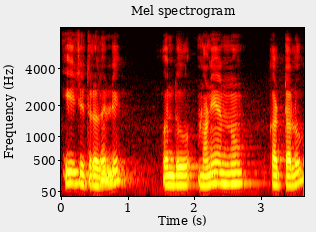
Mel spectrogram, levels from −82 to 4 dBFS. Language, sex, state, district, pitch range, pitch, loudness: Kannada, male, Karnataka, Dharwad, 130-150 Hz, 145 Hz, -17 LUFS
